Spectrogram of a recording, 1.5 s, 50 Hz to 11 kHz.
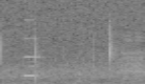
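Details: Two short electronic keypad beeps in a quiet room as a nicardipine dose of 5 mg/hour and volume are entered on an Alaris CareFusion infusion pump, demonstrated for transport of acute stroke patients.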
